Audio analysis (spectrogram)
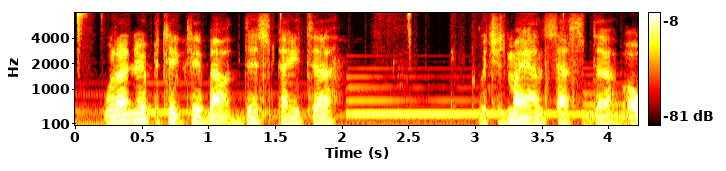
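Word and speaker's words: Dispater: i'm this i guess this patter d-i-s-p-a-t-e-r this peter that's how you say it the lord of death second layer of hell uh diss peter you would not know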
